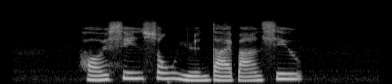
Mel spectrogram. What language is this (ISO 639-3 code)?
yue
